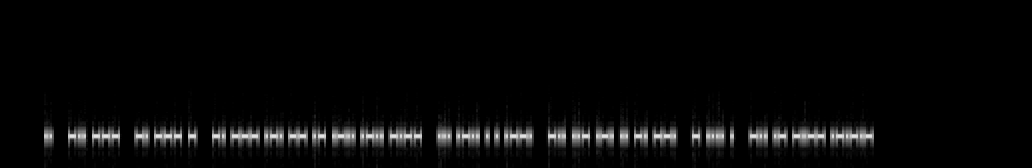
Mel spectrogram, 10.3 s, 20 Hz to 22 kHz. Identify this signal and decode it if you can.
Morse code, heard as a keyed tone, about 49 wpm, 700 Hz. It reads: I DO NOT NORMALLY SLEEP DURING THE DAY.
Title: Sentences from Top 1000 Words - Review Part 6 - 50wpm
